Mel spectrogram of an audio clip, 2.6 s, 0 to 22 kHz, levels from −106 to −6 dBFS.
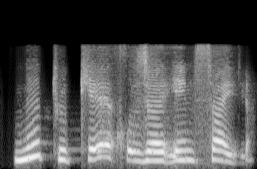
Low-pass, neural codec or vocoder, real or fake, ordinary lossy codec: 7.2 kHz; codec, 16 kHz, 0.5 kbps, X-Codec, HuBERT features, trained on general audio; fake; MP3, 96 kbps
